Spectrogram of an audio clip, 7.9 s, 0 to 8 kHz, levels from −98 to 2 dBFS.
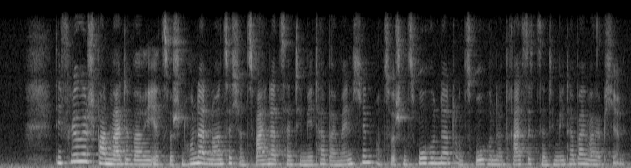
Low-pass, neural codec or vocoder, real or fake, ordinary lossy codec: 7.2 kHz; none; real; none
